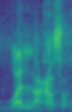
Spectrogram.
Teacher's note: Kemudian ro yang dia diwakafkan ya. Jadi ro-nya tebal. Jangan dibaca wal 'asri.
